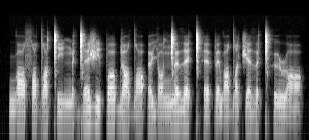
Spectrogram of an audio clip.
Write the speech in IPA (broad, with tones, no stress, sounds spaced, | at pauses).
w ɑ˨ sˤ ə˨ dˤ ɯ˨ ǀ i˨ ŋ ə˨ ɡ͡ǀ ɛ˦ ʒ i˨ p ɔ˦ b ɛ˨ dˤ ɑ˨ ʔ ə˨ j ɔ˨ ŋ͡ǀ ə˦ ð ɛ˨ ǀʰ ɛ˨ p ɛ˨ w i˦ dˤ ɯ˨ t͡ʃ ɛ˦ ð ə˦ ǀʰ ɯ˦ ɹ ɑ˨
